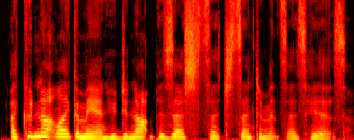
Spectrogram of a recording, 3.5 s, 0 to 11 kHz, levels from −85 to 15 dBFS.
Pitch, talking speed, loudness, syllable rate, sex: 230 Hz, 235 wpm, -16 LUFS, 5.2 syllables/s, female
